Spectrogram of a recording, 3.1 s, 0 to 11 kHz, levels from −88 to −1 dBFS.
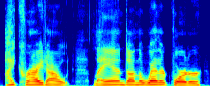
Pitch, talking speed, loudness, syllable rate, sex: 220 Hz, 150 wpm, -16 LUFS, 4.0 syllables/s, female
